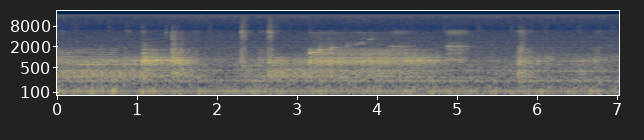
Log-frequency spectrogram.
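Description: Electronic game sound effects blip and burst.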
